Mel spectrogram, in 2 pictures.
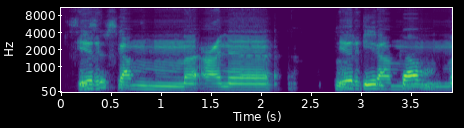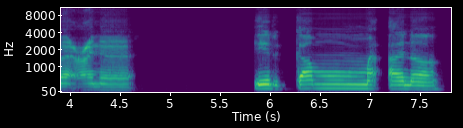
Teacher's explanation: با کا آواز جو ہے بالکل نہیں نکلنا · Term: ادغام متجانسین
